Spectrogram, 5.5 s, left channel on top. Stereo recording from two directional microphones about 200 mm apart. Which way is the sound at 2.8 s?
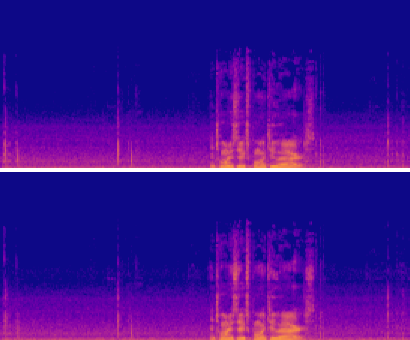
15° left (ahead or behind).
